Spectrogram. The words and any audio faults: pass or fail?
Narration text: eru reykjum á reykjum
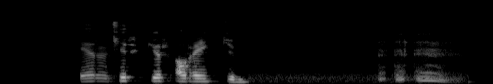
fail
